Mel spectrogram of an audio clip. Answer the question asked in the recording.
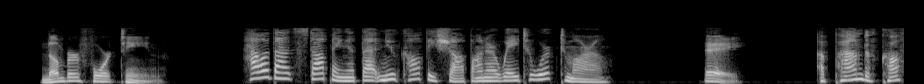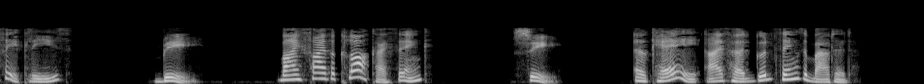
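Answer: C: Okay, I've heard good things about it.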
